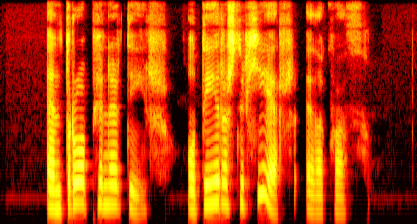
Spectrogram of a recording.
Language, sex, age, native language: Icelandic, female, 20-29, Icelandic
